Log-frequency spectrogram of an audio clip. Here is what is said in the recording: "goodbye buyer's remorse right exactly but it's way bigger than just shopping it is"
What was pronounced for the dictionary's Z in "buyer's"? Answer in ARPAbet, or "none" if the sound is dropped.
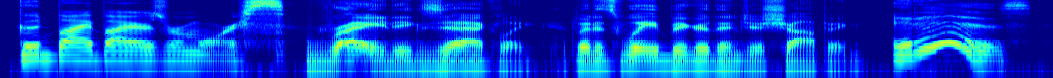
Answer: Z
